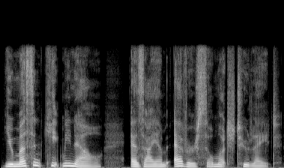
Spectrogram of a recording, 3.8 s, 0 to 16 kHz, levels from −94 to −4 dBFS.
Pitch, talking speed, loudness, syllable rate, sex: 180 Hz, 205 wpm, -20 LUFS, 4.4 syllables/s, female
